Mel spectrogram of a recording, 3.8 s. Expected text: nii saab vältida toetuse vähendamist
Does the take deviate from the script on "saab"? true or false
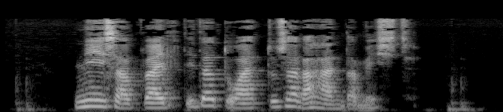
false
